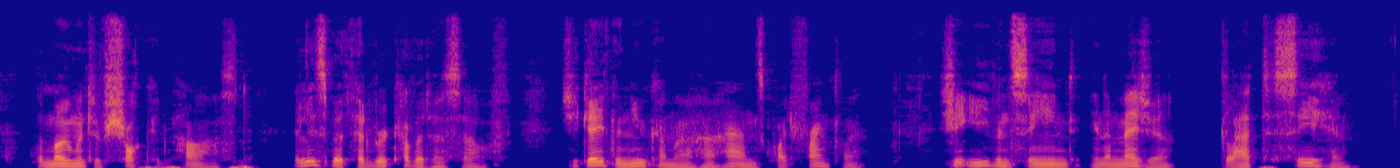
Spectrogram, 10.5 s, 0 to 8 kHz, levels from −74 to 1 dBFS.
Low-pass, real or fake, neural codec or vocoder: 7.2 kHz; real; none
